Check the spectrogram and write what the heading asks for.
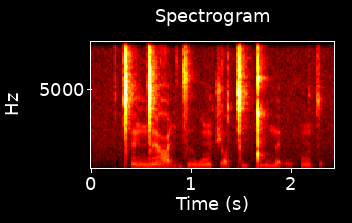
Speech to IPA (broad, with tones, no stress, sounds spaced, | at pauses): ǀʰ ɛ̃˧˥˧ ŋ͡ǀ ɛ̃˧˥˧ ʕ ḭ˧˥˧ d͡z ɯ˧˥˧ w õ˧˥˧ t͡ʃ ɔ˧˥˧ ǀ i˩˧ ǃ i˩˧ m ɛ˧˥˧ ʔ o̰˧˥˧ h õ˧˥˧ t͡s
